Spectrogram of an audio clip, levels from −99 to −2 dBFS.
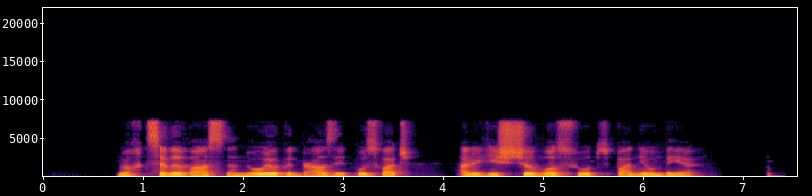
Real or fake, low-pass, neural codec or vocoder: fake; 7.2 kHz; codec, 16 kHz, 0.5 kbps, FunCodec, trained on LibriTTS, 25 frames a second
